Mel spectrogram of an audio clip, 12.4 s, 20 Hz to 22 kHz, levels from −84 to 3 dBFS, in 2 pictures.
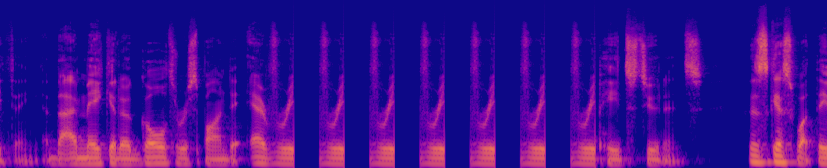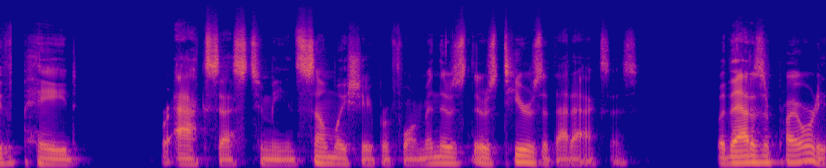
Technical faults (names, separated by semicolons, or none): stutter with silent gaps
